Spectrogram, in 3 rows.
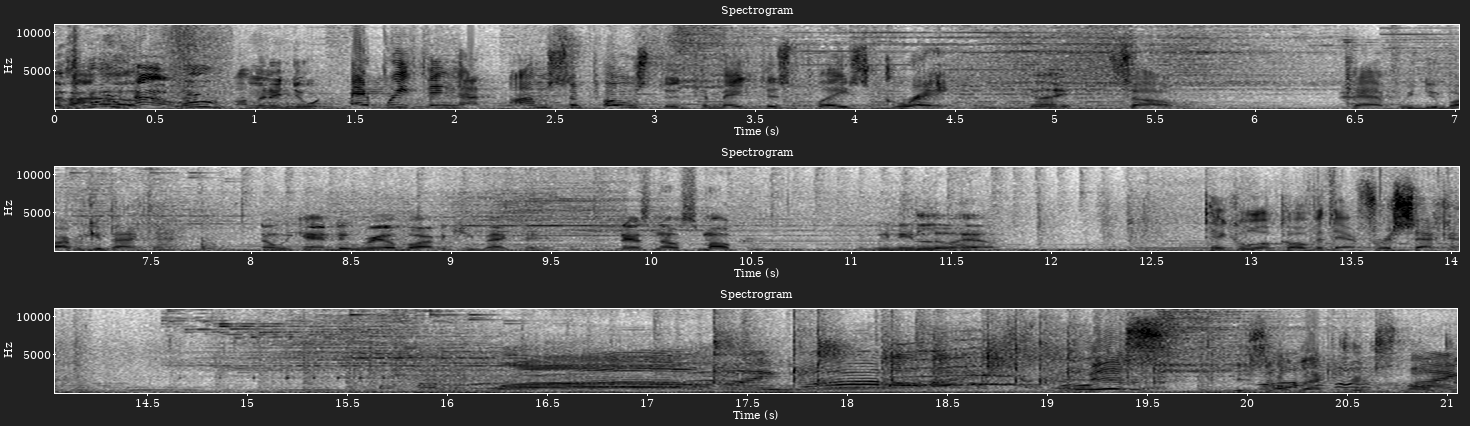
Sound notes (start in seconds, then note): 14.6 chimes chime; 18.0 cheering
